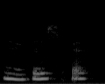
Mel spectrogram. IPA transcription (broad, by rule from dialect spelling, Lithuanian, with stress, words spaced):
ɪr ˈʋʲɪskɐs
